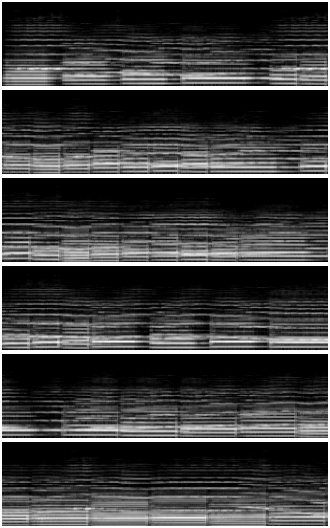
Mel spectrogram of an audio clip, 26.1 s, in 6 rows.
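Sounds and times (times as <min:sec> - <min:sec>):
air and hornpipe tune: 0:00.0 - 0:26.0.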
